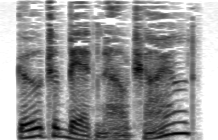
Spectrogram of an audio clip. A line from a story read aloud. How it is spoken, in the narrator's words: the kindly man said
